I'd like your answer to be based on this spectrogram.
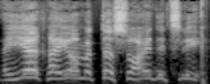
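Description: A man's voice: very high-pitched, steady tone, gravelly, bright, forceful tone, full character voice. A man voicing a revered elderly teacher who reassures his student, in a story told during a religious lesson. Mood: reassuring. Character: revered elderly male sage, kindly teacher.

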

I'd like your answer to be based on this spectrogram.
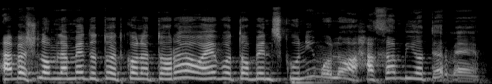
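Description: Fervent religious teacher, male, gravelly voice, keeps asking the listener questions and suddenly raises his voice. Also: very high-pitched. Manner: fervent, rhetorical questions, sudden shouted bursts. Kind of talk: Torah sermon.

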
